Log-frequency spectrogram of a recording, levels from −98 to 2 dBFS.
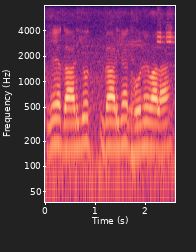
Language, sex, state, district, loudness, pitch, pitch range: Hindi, male, Uttar Pradesh, Lucknow, -14 LUFS, 165 Hz, 160-175 Hz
